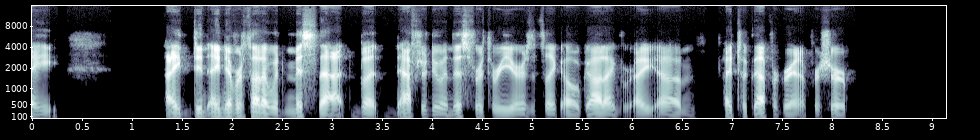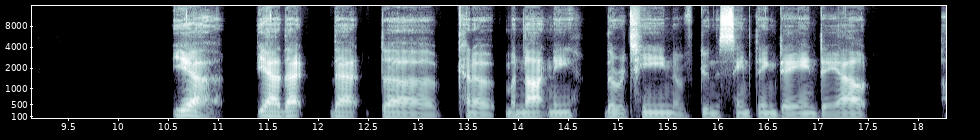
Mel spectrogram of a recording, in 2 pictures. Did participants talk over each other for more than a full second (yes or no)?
no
